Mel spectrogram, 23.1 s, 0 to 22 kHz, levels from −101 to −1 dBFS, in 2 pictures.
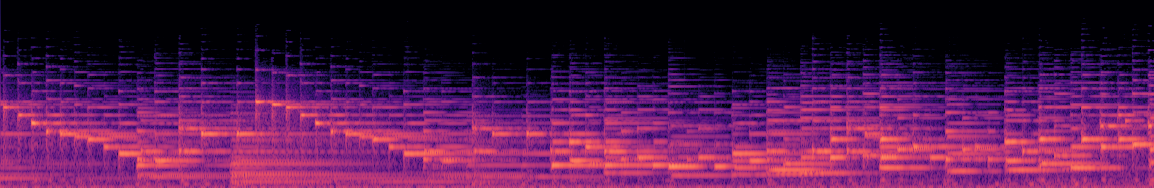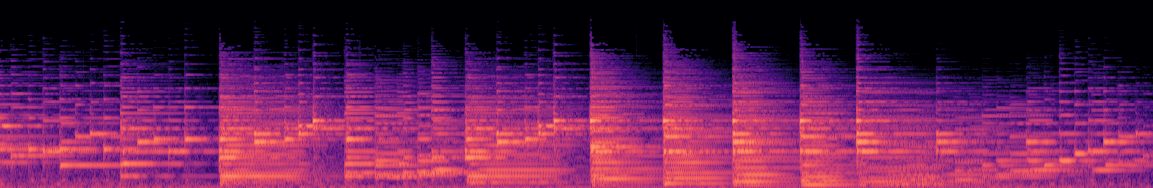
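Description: No technical faults can be heard anywhere in this music recording. Nothing breaks into the sound at any point, so there is no fault event to place in time.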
